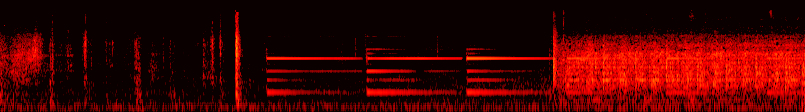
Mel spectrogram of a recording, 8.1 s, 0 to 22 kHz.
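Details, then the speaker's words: 2001 VW Jetta GLS 2.0, no start for months: clicks and chimes, then a steady airy whizz as it cranks without firing; a screech occurs if the key is held. "So, there's like a whizzing sound that happens when I try and turn it on."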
